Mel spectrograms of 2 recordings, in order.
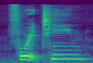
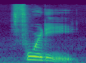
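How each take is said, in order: First: Put-on fourteen with a crisp T, TEEN pitched higher; hard T and long ee in fourteen; true T in teens. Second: Forty with a D-like T, falling; flapped T in tens. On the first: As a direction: lift the end of fourteen on a clear "TEEN". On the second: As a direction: say forty as "fordy". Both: Shown as a demonstration. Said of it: "They sound completely different".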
